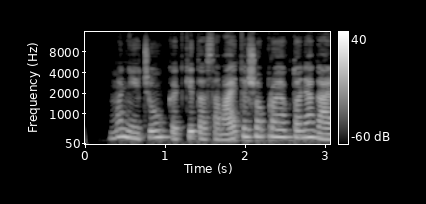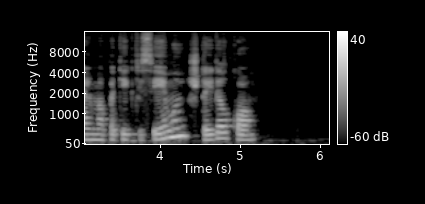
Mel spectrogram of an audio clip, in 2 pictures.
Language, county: Lithuanian, Panevėžys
